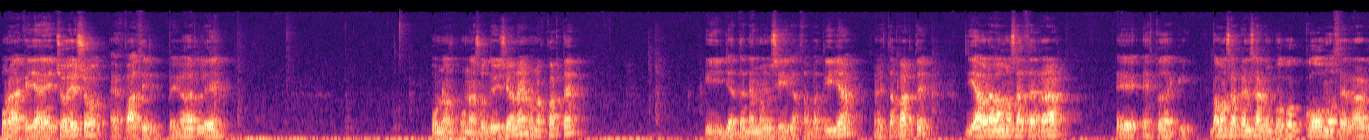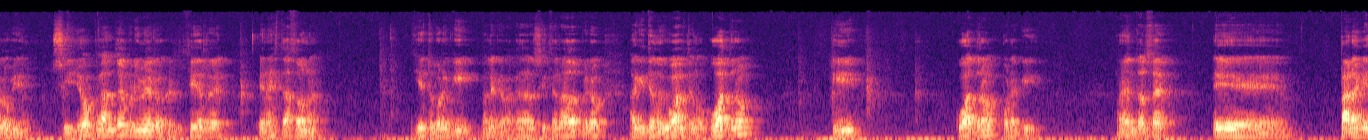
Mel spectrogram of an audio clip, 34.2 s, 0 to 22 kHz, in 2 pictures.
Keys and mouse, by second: 2.3 ctrl+r, 4.6 right click, 7.1 shift+middle click, 7.4 middle click, 7.9 \, 8.5 middle click, 8.9 shift+middle click, 9.4 middle click, 11.1 ctrl+middle click, 13.2 middle click, 15.0 shift+middle click, 15.4 ctrl+middle click, 16.7 right click, 17.5 shift+right click, 17.8-21.1 middle drag, 18.7 f, 21.1 right click, 21.6 f, 22.0-34.2 middle drag.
